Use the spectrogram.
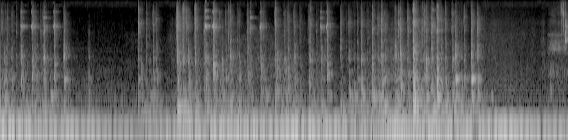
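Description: Keys clatter on a computer keyboard as an email address is typed, a fast irregular run of close clicks with brief pauses, no voices.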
